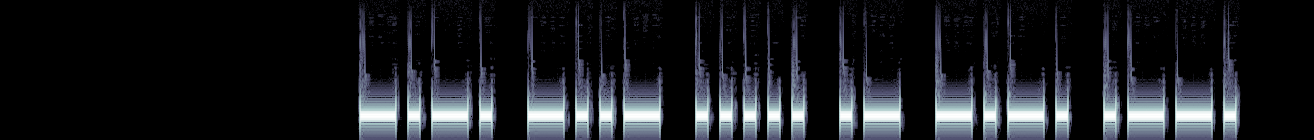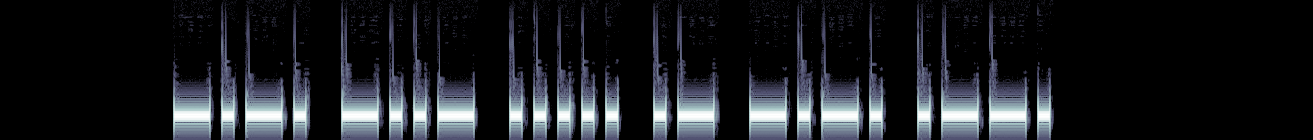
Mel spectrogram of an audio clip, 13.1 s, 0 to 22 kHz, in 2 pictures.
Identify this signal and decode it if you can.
Morse code, heard as a keyed tone, about 20 wpm, 700 Hz. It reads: CX5ACP CX5ACP
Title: DXCC-100 Call Signs - 6 Characters - Repeated 2x - 20wpm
